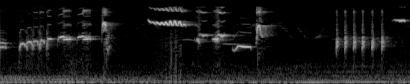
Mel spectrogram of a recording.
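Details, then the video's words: Sunda robin singing hard to provoke rival birds: quick high whistles, a long bright whistle, and a closing run of rapid repeated clicking notes, with a faint low hum behind. "tledekan gunung gacor Memancing emosi lawan"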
